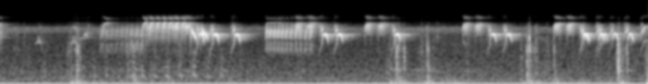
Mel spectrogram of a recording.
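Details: Gelatik batu, a cinereous tit, in a lure recording meant to bring birds down: high bright chirps in quick clusters, with repeated short sharp notes and brief trills recurring every second or two.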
